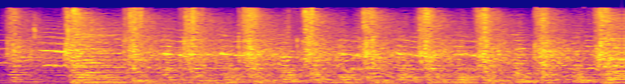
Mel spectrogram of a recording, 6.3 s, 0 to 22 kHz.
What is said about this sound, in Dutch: Voilà, we gaan in onze handen klappen vandaag. Zoals we dat doen op 1 januari met het nieuwjaarsconcert. Kom maar, hup.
